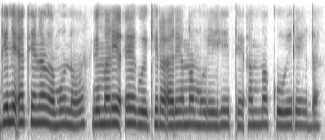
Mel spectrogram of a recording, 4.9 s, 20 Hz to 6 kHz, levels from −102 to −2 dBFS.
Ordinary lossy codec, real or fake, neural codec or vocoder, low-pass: none; fake; codec, 44.1 kHz, 3.4 kbps, Pupu-Codec; 5.4 kHz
